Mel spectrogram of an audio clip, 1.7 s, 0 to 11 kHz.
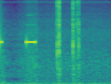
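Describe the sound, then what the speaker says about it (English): A Lumix S5II camera, used at an abandoned quarry, gives one short, clear self-timer beep, then its shutter fires with two quick, crisp mechanical clicks close by in a quiet setting. "Got the timer on, let's take the shot."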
